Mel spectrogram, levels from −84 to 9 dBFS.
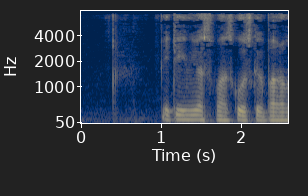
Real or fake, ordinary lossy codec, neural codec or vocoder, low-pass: fake; MP3, 32 kbps; codec, 24 kHz, 0.9 kbps, WavTokenizer, medium speech release version 2; 7.2 kHz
